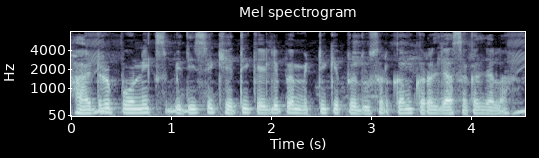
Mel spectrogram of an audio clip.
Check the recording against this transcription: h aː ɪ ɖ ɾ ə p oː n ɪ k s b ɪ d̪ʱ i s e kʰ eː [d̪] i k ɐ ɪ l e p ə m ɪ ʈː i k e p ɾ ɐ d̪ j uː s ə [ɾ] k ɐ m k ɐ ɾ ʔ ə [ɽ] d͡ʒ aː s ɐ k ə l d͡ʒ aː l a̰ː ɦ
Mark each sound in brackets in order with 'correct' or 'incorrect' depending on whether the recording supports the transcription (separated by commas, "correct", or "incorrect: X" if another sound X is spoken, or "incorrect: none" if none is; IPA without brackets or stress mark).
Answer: incorrect: t̪, correct, incorrect: l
